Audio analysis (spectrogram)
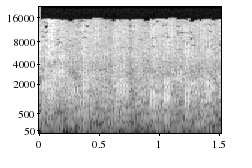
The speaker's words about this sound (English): Have you got your sound effect? I've got my applause. What, you want to compare them, do you? All right, this is mine. Have a listen to this.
